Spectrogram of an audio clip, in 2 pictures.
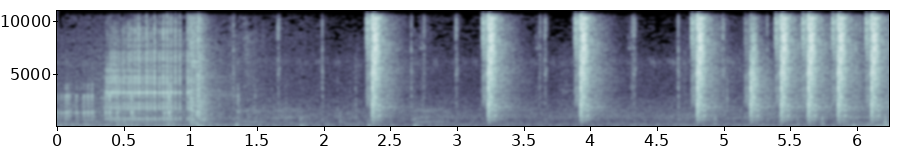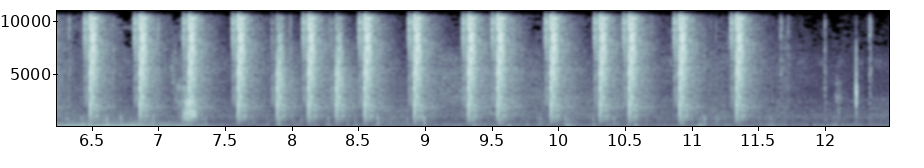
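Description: A toy gun fires rapid sharp shots.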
